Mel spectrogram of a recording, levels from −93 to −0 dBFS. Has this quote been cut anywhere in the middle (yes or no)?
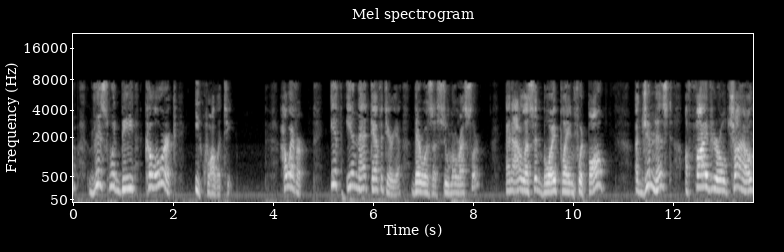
no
